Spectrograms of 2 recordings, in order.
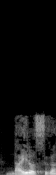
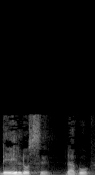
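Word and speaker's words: Νεῖλος: 그리고 더 정확한 발음은 나이러스가 아니고 네일로스라고 되어 있더라고요.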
